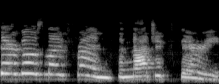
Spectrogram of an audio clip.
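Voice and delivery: very high, small, squeaky little voice. Narrator reads Henry speaking on stage as everyone cheers, Henry's little squeaky voice. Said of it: "said in his little squeaky voice".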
